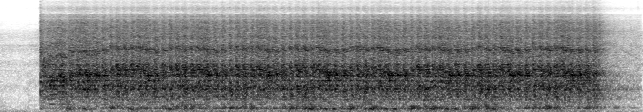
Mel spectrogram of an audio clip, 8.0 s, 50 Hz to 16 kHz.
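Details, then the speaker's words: 1995 Ford Mustang SVT Cobra (SN95), bought non-running, after fuel pump install and used fuel rail/regulator: seven seconds of steady cranking that never fires; pump runs but zero fuel pressure, suspected wired backwards and running in reverse. "the damn pump's running, it just has zero pressure. Well, if it's running and it has zero pressure, then there's a good chance that it's running backwards."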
